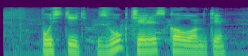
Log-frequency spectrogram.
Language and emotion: Russian, neutral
